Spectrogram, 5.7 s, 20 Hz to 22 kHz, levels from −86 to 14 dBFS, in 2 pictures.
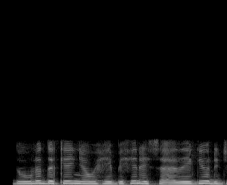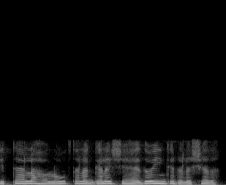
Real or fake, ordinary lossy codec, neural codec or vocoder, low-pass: real; none; none; 5.4 kHz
